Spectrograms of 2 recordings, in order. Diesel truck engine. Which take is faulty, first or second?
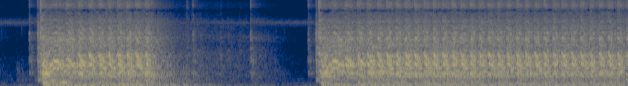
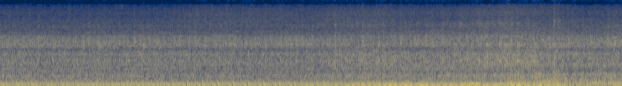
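first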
